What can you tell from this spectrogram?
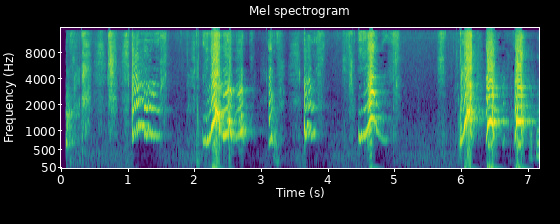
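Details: Excitable female family rat dog at home in Colorado in the morning: a loud run of sharp, high-pitched yips and barks, each with a quick rise and fall, bursting irregularly, with a tight cluster of rapid yaps near the end.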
